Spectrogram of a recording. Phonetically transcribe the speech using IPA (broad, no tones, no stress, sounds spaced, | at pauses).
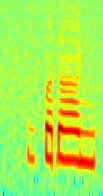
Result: k͡p i̤ k͡p ə ɗ ɜ ɲ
